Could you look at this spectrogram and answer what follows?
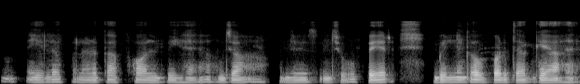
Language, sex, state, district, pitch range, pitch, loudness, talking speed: Hindi, male, Haryana, Rohtak, 105-110 Hz, 105 Hz, -22 LUFS, 155 wpm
